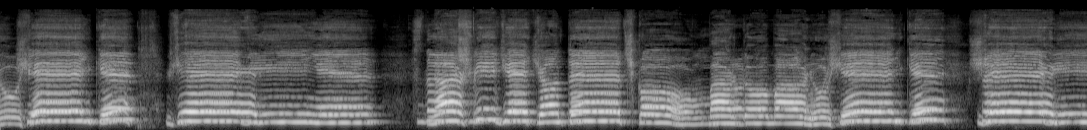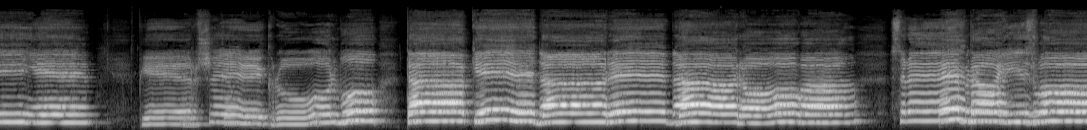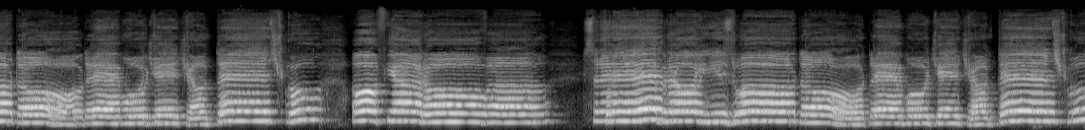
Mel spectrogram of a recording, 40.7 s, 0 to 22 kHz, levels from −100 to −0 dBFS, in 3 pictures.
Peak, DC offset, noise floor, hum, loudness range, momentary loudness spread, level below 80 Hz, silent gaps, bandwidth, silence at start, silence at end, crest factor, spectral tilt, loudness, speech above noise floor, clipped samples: -2 dBFS; under 0.1%; -61 dBFS; none; 6 LU; 11 LU; -88 dBFS; none; 14 kHz; 0 s; 0 s; 18 dB; -5 dB/octave; -21 LUFS; 40 dB; under 0.1%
